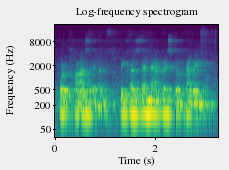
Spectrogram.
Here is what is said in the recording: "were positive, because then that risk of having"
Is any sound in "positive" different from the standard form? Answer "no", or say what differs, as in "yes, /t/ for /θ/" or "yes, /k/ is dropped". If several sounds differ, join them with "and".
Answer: no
